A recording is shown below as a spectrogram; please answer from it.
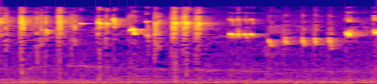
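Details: Kolibri ninja sunbird singing energetically for tutoring white-rumped shamas and oriental magpie-robins; dense high twittering and buzzy notes run into a series of lower, evenly spaced chips.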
